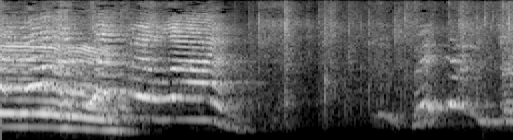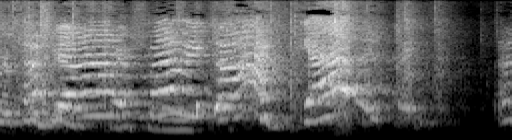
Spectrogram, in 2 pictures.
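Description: Children's voices: a long drawn-out "whoa" falling in pitch over the first second and a half, then more child vocalizing without clear words from about two and a half seconds in.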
